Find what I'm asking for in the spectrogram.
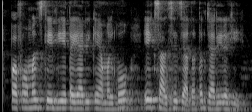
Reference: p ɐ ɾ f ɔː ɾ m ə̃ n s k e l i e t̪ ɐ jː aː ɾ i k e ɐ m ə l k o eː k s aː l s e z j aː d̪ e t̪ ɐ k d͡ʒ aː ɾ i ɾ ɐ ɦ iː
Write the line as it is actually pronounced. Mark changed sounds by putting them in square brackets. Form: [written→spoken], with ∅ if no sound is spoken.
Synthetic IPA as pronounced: p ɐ ɾ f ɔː ɾ m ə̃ n s k e l i e t̪ ɐ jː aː ɾ i k e ɐ m ə l k o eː k s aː l s e z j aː d̪ [e→a] t̪ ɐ k d͡ʒ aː ɾ i ɾ ɐ ɦ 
